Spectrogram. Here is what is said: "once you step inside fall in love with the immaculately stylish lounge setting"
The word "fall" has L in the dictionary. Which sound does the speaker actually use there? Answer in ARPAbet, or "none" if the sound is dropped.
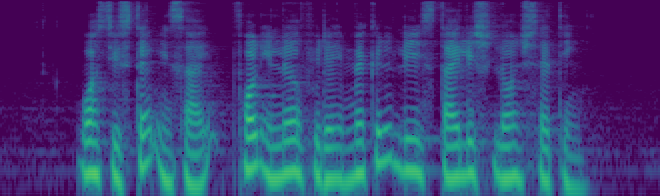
N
